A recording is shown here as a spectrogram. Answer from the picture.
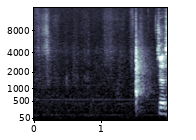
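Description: Quiet room tone with a faint steady hum, then a single short, sharp click about one and a half seconds in, just before speech resumes.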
